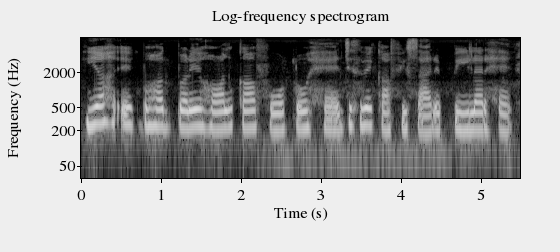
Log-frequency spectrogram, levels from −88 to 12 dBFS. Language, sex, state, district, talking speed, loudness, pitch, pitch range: Hindi, female, Jharkhand, Deoghar, 140 wpm, -15 LUFS, 225 Hz, 210-245 Hz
